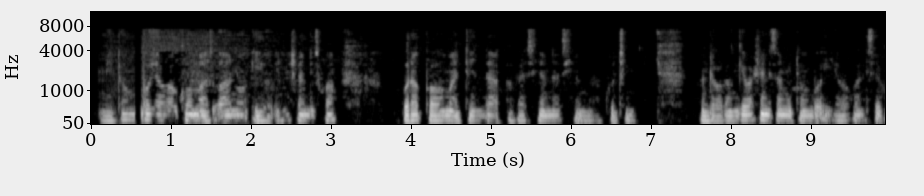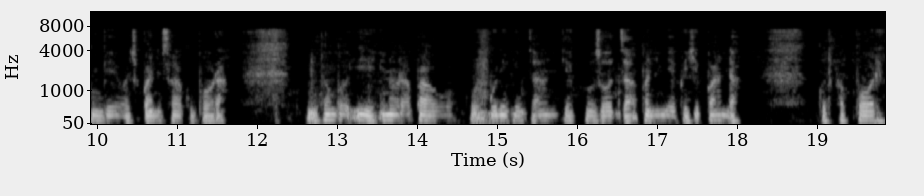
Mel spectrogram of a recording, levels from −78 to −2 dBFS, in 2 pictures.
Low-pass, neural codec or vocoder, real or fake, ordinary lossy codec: 7.2 kHz; none; real; MP3, 48 kbps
